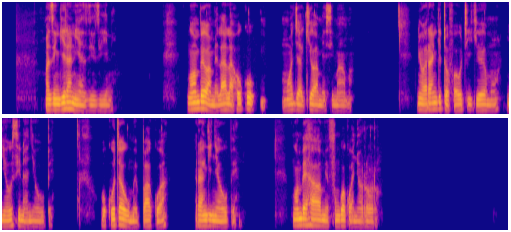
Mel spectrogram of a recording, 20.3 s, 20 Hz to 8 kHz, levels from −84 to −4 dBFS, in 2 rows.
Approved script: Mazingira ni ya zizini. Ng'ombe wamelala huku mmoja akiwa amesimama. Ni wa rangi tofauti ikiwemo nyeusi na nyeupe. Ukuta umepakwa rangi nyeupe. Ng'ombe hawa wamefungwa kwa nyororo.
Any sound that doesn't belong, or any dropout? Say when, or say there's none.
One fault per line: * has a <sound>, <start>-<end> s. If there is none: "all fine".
all fine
